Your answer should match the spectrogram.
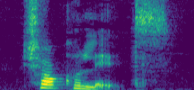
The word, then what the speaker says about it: chocolates: I've heard people saying chocolates or chocolate so the right pronunciation is chocolates only two syllable three chocolate chocolate third one is depth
